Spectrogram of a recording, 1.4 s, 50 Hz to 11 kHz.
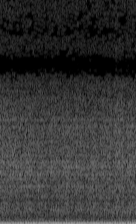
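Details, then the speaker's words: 1949 Chevy truck with an LT1 swap, running after a faulty ECM was replaced: low, even engine rumble with a steady beat and no ticks or knocks. Runs really well; normal idle. "you can here this thing runs really well"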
